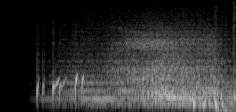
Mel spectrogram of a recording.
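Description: Intro jingle sound effects: a quick run of four short rising bloops about half a second in, followed by a swelling musical sound.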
